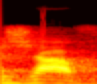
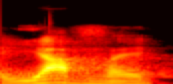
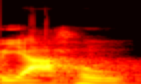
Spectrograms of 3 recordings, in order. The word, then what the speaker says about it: Yahvé: pronunciava assim como que um gemido, né, formado pelas letras Y H, W, H, que a gente aportuguou e chama de Yahvé, né? Não é Jah, é Yahvé ou Yahu, né?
